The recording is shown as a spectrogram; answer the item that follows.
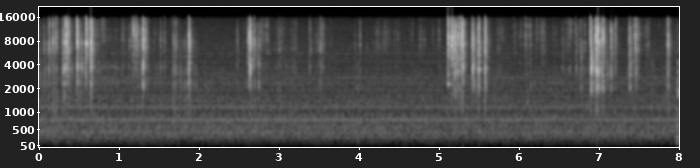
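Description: Small plastic model-kit parts being handled and pressed together by hand, giving irregular clusters of sharp little clicks. A faint steady hum runs underneath.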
